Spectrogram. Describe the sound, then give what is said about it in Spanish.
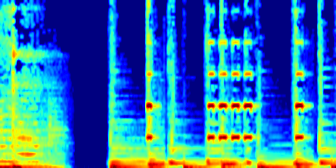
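After a short burst and a moment of silence, a bright electronic alarm tone from an alarm clock rings out in quick, repeating chiming notes, loud, with no voices. “¿Que suena el despertador?”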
